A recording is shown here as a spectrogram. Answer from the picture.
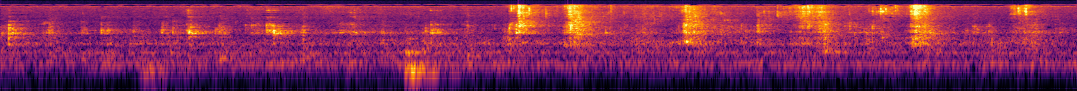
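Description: Chewing a crispy fried chicken strip: a run of faint, sharp crunches and crackles from the coating.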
